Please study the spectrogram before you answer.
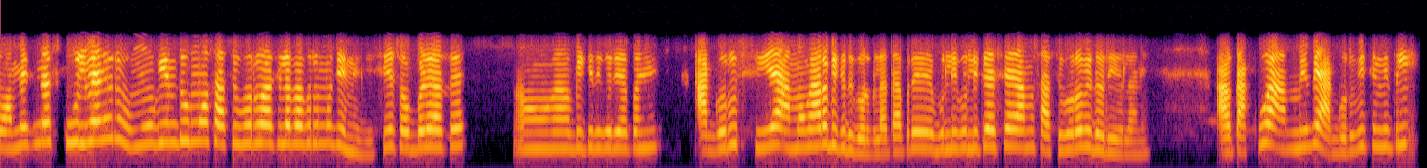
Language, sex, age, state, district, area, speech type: Odia, female, 18-30, Odisha, Balasore, rural, conversation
